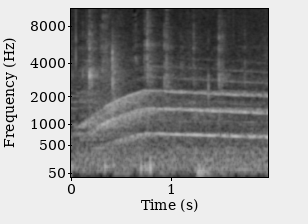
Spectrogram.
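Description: An ambulance siren wails as it passes, its pitch sweeping upward and then holding a steady high tone over rumbling street noise, with no one speaking.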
